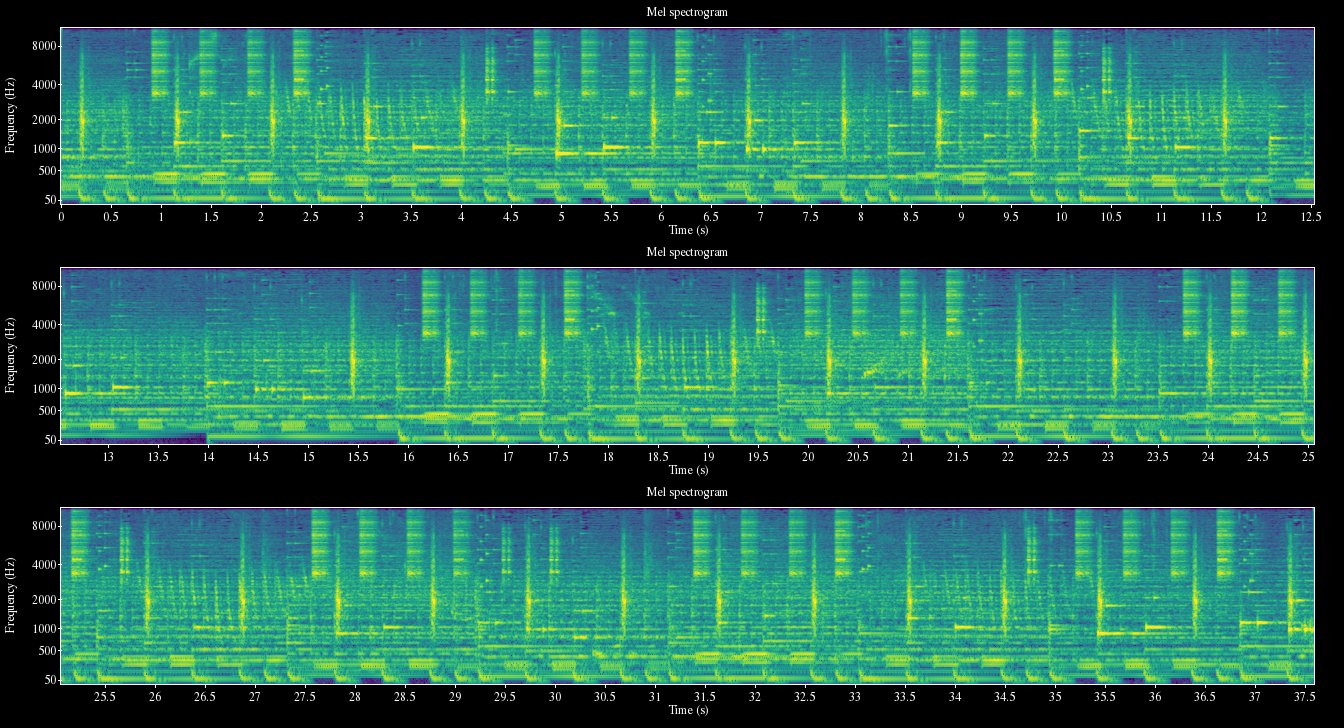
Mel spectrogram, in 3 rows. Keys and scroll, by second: 0.2 Delete, 0.6 F3, 0.9 Delete, 1.2 Delete, 1.3 ctrl+z, 1.3 F3, 1.6 Delete, 1.8 Delete, 2.3 Delete, 3.1 Delete, 3.3 F3, 5.5 Delete, 6.1 Delete, 6.1 ctrl+z, 6.9 p, 10.1 s, 11.3 s, 12.7 s, 16.6 F4, 18.0 F4, 24.1 F4, 24.6 s, 31.9 F4, 32.6 q, 33.2 ctrl+z, 36.4 Delete, 36.4 Return, 36.7 Delete, 36.7 Return.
